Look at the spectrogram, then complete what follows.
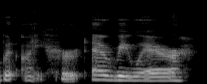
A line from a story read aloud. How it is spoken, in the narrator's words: she groaned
